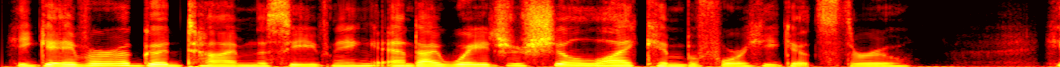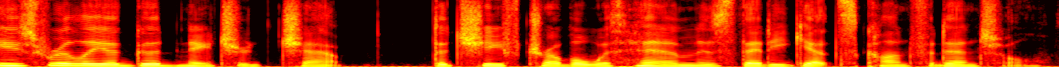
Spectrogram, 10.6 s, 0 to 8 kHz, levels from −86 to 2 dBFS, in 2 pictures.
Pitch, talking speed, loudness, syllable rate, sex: 175 Hz, 185 wpm, -19 LUFS, 4.9 syllables/s, female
